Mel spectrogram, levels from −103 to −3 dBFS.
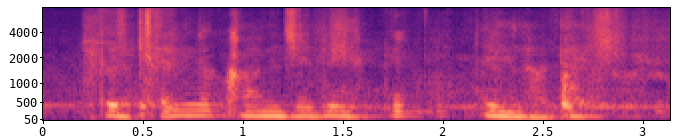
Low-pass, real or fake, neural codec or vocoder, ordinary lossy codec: none; fake; codec, 16 kHz, 2 kbps, FreqCodec, smaller model; none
